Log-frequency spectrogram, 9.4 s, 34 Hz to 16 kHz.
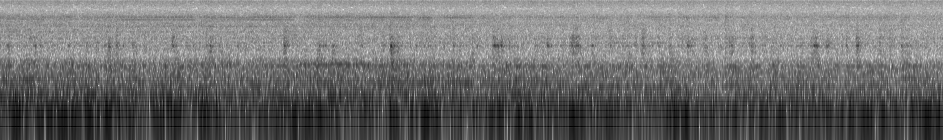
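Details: Navien NCB-240 boiler recorded Feb 3, 2020, three days after a Jan 31 service: loud low roaring drone with uneven surge, much heavier than a normal fan whoosh; combustion fan running noisy.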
